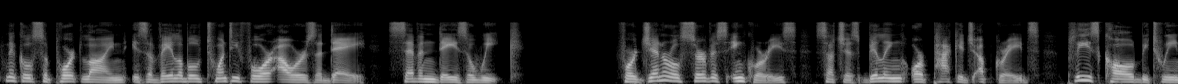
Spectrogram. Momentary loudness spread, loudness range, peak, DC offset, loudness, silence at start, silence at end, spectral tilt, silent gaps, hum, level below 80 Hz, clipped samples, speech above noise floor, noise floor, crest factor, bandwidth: 9 LU; 3 LU; -6 dBFS; under 0.1%; -23 LUFS; 0.05 s; 0 s; -5.5 dB/octave; 5.34-6.08 s; none; -52 dBFS; under 0.1%; over 67 dB; under -90 dBFS; 18 dB; 7.6 kHz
